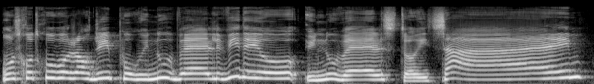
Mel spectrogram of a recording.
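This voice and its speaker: A woman's voice: sits high, takes it slowly, clean tone. A woman hosting a horror story channel, talking straight to her viewers in an earnest, hesitant way, full of fillers and restarts, and firm when she asks them to stop. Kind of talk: casual direct-to-camera monologue.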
